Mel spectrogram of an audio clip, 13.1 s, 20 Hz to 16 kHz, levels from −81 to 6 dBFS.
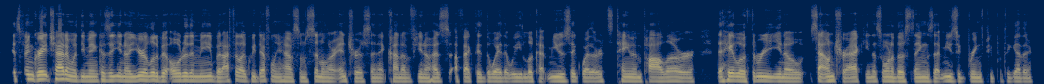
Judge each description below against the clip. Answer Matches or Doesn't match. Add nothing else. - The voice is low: Matches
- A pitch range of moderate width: Doesn't match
